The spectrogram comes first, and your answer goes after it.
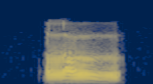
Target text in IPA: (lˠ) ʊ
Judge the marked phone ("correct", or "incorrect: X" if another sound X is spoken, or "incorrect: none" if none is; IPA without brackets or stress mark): correct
